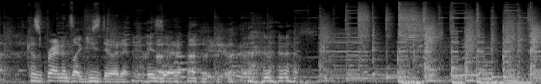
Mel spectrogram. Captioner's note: laughs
